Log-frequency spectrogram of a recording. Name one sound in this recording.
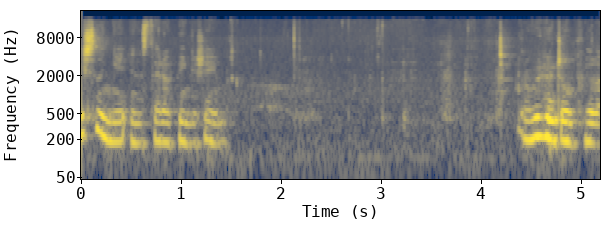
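A young woman slurps and chews noodles.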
